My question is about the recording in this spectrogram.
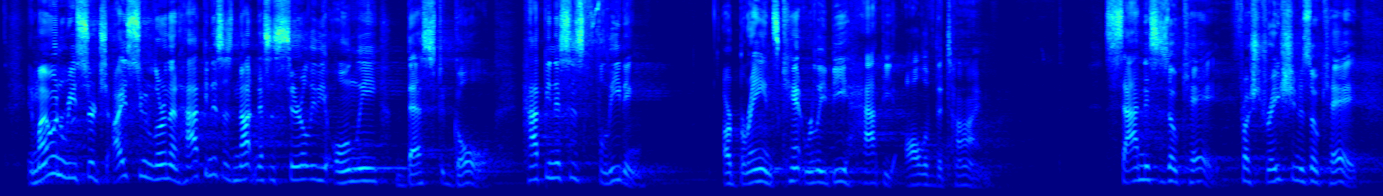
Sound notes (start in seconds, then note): none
